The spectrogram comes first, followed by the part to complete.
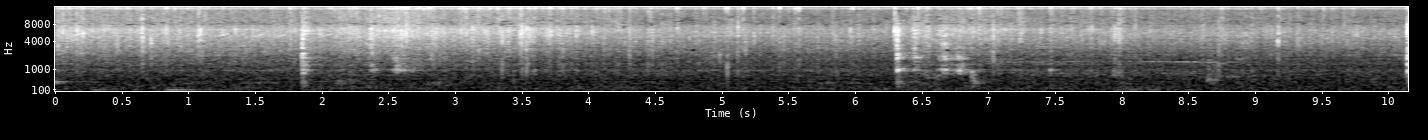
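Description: Potato and shallot roast sizzling softly in a non-stick pan, a steady quiet hiss. A few light knocks of utensil and plate against the pan as the food is scooped out, about two seconds in and again around six seconds in.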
